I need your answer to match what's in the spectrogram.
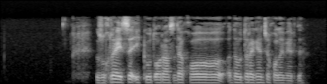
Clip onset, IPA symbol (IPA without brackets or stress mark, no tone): z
